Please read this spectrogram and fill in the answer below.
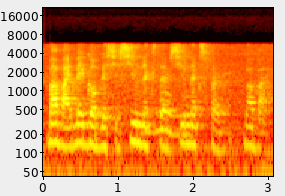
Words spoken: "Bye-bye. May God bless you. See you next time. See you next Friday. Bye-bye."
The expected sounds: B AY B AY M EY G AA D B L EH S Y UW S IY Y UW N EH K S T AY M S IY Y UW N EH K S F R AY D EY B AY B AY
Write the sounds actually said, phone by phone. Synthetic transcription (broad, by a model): B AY B AY M EY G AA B L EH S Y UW S IY Y UW N EH K S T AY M S IY Y UW N EH K S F AY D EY B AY B AY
